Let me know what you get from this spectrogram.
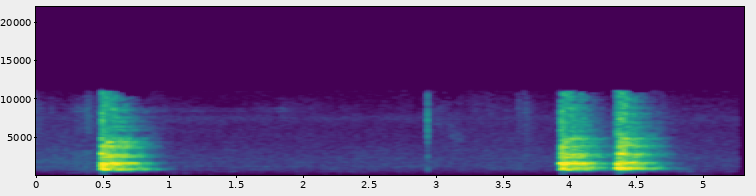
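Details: French bulldog named Hikari Taro, senior adviser at a company in Yanagawa, Date City, Fukushima, in his daily life: a sharp bark, then silence, then a quick double bark near the end, in a quiet room.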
